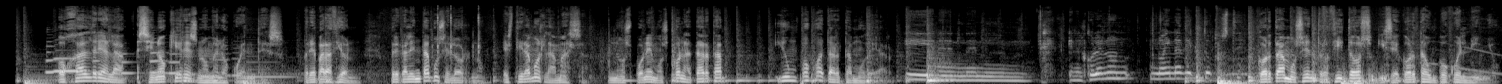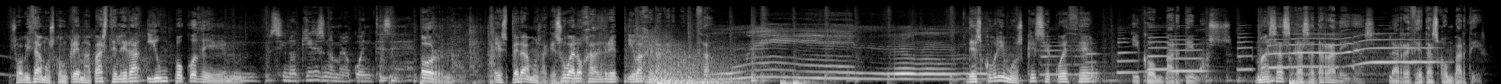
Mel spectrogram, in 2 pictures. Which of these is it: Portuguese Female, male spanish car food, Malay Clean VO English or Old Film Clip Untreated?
male spanish car food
